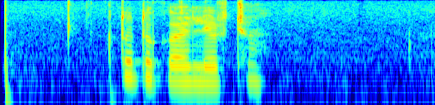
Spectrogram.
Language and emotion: Russian, neutral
